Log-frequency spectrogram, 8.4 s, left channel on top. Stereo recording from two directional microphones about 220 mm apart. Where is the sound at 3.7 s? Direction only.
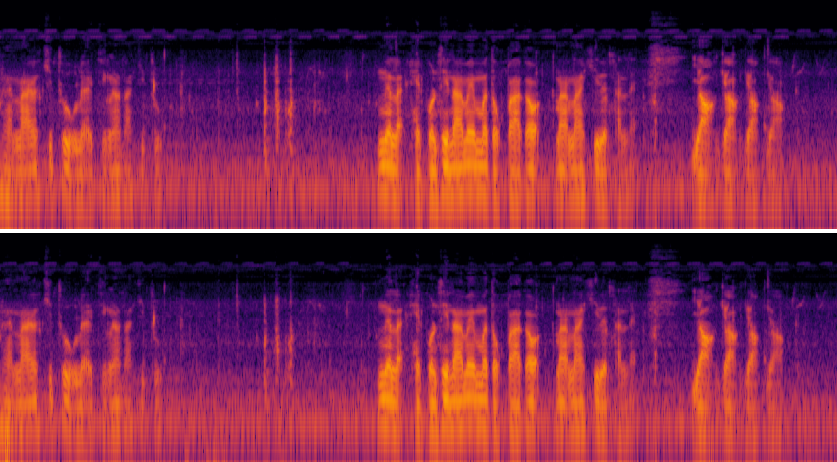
Centre (ahead or behind).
